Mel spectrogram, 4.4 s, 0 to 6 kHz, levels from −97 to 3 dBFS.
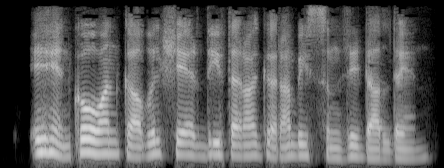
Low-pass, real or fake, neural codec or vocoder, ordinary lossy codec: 5.4 kHz; fake; codec, 16 kHz, 0.8 kbps, ZipCodec; MP3, 32 kbps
